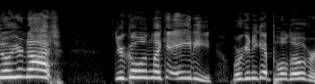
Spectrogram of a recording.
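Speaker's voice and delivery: very high, loud, panicked, freaked-out insistence. Recounting riding with a driver who seemed too fast, retelling freaking out. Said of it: "And I start freaking out".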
